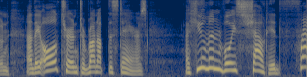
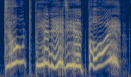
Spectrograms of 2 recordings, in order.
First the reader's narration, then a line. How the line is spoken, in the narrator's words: Frizella screamed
